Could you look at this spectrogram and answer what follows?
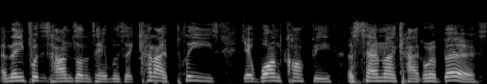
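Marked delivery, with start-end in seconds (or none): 1.4-4.9 put-on booming voice, loud, slow, deliberate, drawn-out. Retelling an ad where a customer finally asks the cashier: imitating a loud request. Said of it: "so shocked at not only just the volume".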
